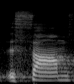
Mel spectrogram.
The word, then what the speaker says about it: SOMS: So having said that, my two questions will really kind of focus on your, is SOMS the way you pronounce the acronym? – Yes.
